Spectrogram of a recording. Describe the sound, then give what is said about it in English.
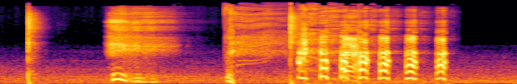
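A short run of light, half-hearted hand claps, about eight soft slaps in a loose, uneven rhythm, preceded by a sharp snap and a brief vocal sound. “Weak clap.”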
